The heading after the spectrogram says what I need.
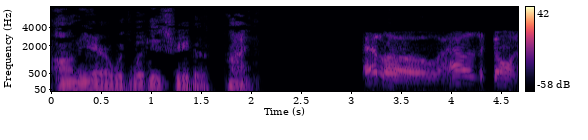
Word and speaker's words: Strieber: Strieber. Whitley Strieber. Look, I really need to talk to him if he can't even pronounce my name. I'm sorry. Well, try it. Say Strieber, and I'll answer.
